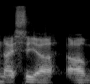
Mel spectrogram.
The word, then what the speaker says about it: Nicaea: So yeah, it's always been Nicaea. Everyone who thought it was Nicaea, you've been wrong all these years.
